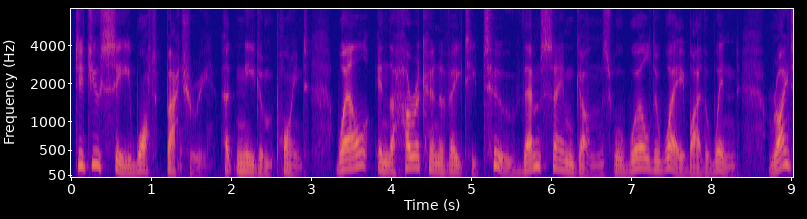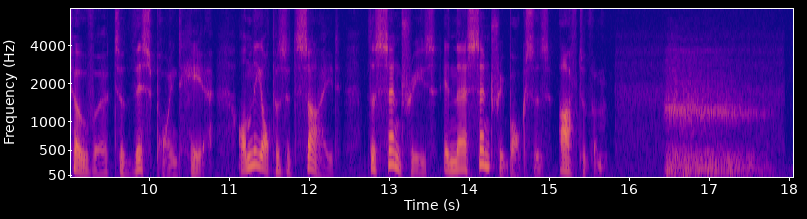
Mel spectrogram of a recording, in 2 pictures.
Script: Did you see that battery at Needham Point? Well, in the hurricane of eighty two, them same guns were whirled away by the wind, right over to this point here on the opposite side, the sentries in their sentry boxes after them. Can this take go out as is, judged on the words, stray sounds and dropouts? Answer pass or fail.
fail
